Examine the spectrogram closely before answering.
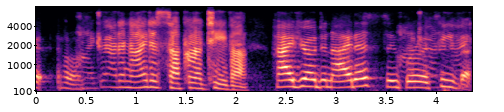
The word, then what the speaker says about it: hidradenitis suppurativa: Hidradenitis suppurativa. Did you hear it? Hold on. Hidradenitis suppurativa. Hydrodenitis suppurativa. Hidradenitis suppurativa.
